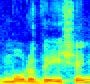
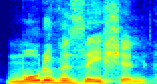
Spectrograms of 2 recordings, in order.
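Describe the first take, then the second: First: The word is said with its usual syllables. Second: The word has an added -iz- syllable. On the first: "when he says motivation" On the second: "he pronounces it motivization"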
